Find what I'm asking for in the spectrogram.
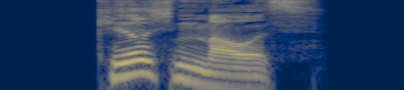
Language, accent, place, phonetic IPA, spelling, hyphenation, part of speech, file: German, Germany, Berlin, [ˈkɪʁçn̩maʊ̯s], Kirchenmaus, Kir‧chen‧maus, noun, De-Kirchenmaus.ogg
- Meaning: mouse (living) in a church (nearly exclusively used in the idiom arm wie eine Kirchenmaus)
